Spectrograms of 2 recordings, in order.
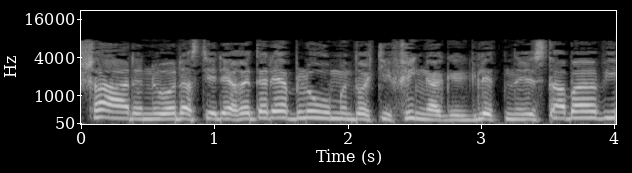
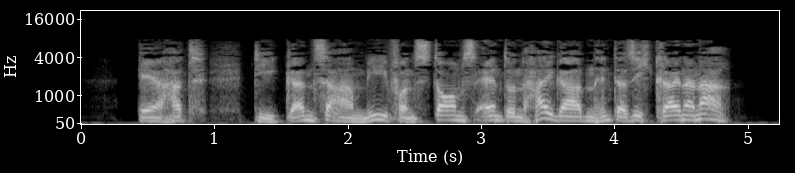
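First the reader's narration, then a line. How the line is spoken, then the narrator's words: Angry hiss from above. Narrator (German): fauchte Cersei von oben an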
